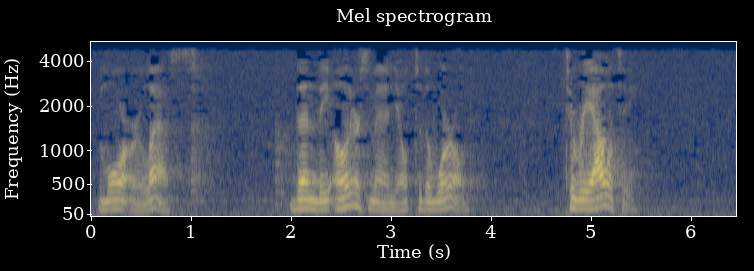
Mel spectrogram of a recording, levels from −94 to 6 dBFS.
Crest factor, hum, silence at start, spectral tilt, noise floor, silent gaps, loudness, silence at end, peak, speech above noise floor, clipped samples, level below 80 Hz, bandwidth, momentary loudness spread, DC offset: 22 dB; none; 0.05 s; -9.5 dB/octave; -55 dBFS; none; -25 LUFS; 1 s; -6 dBFS; 30 dB; under 0.1%; -60 dBFS; 5 kHz; 24 LU; under 0.1%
